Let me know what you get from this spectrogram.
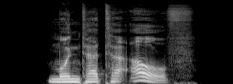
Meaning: inflection of aufmuntern: 1. first/third-person singular preterite 2. first/third-person singular subjunctive II
- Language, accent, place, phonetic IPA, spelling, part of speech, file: German, Germany, Berlin, [ˌmʊntɐtə ˈaʊ̯f], munterte auf, verb, De-munterte auf.ogg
